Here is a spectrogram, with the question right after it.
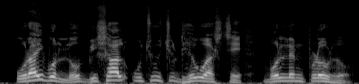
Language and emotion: Bengali, neutral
